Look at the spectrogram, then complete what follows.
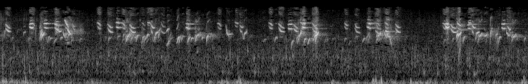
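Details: Goldfinch song: rapid twittering bursts of bright, tinkling, high notes in several phrases separated by short pauses, with faint low rumble underneath.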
